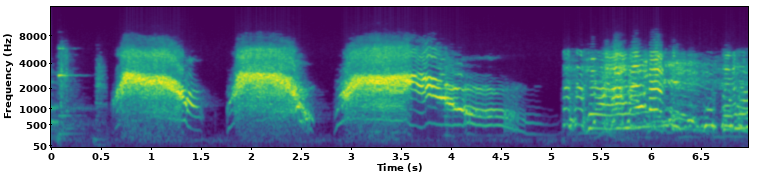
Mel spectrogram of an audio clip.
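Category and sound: animal, kitten meowing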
